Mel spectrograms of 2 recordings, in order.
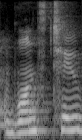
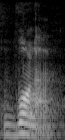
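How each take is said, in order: First: Both words are said fully and separately. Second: The words run together into one reduced word.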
